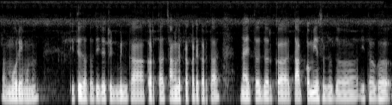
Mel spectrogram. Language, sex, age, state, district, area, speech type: Marathi, male, 18-30, Maharashtra, Sindhudurg, rural, spontaneous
